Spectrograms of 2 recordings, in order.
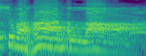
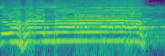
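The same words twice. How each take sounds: First: It is said at a normal, softer volume. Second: It is said louder than before.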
